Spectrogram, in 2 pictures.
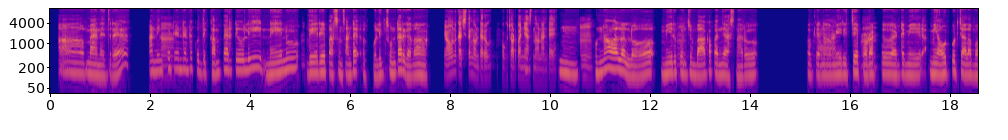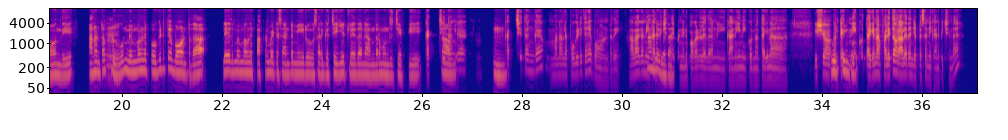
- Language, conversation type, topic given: Telugu, podcast, ఒక ఉద్యోగం నుంచి తప్పుకోవడం నీకు విజయానికి తొలి అడుగేనని అనిపిస్తుందా?
- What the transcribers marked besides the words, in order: in English: "అండ్"; in English: "కంపారేటివ్‌లీ"; in English: "పర్సన్స్"; in English: "కొలీగ్స్"; in English: "ప్రొడక్ట్"; in English: "అవుట్‌పుట్"; other background noise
